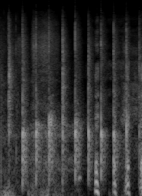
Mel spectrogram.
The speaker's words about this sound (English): Well, I hope you don't mind. I'm going to hand clap.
